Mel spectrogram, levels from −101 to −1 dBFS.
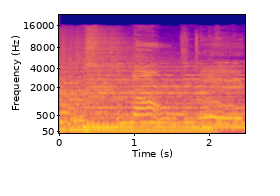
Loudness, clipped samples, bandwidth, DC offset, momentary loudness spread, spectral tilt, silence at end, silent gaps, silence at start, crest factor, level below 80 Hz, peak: -14 LUFS; under 0.1%; 16.5 kHz; under 0.1%; 4 LU; -5 dB/octave; 0 s; none; 0 s; 14 dB; -24 dBFS; 0 dBFS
